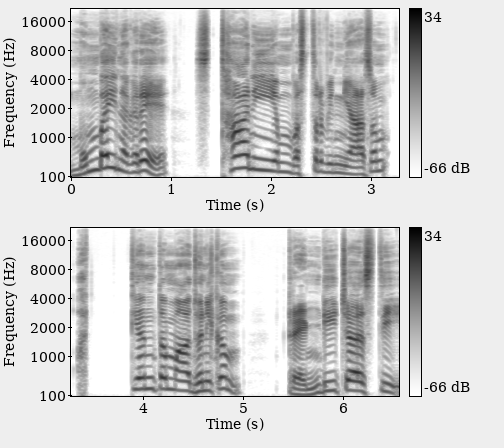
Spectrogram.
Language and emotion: Sanskrit, happy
